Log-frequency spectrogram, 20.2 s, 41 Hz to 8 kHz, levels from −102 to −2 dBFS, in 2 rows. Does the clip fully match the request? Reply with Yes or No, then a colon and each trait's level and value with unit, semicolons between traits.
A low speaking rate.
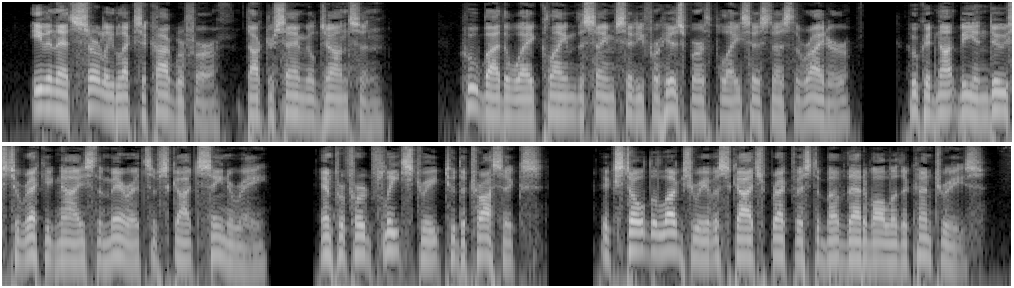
No: average, 160 wpm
